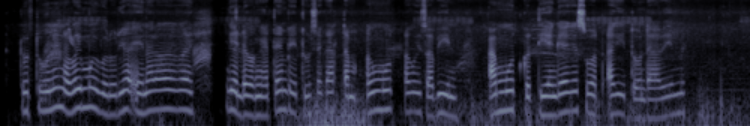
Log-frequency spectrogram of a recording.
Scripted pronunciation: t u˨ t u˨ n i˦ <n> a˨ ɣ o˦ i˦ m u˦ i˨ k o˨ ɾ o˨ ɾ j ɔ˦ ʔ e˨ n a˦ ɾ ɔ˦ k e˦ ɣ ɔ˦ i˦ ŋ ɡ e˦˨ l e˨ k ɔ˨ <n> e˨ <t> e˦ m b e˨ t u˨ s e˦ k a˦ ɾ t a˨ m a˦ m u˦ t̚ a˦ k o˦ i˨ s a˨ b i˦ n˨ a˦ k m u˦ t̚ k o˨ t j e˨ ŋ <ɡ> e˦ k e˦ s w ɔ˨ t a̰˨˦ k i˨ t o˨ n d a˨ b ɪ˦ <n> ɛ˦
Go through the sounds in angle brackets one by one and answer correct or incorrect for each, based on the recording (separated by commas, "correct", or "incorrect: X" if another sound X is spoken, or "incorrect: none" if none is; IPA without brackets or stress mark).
correct, incorrect: ŋ, correct, correct, incorrect: m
